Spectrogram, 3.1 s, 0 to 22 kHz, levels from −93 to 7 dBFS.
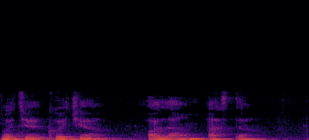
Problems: none marked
